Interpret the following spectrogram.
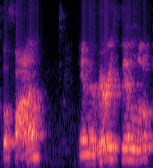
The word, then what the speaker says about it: bifana: uh Portuguese pork cutlets which is uh pronounced bufana and they're very thin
